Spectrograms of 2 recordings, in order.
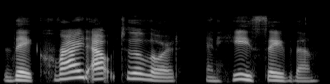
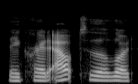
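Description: First: They cried out to the Lord, and he saved them, read slowly with cried leaned on; slow verse reading. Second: Said in the usual way. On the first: Shown as a demonstration. Teacher reading the memory verse aloud to children, slow and deliberate. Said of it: "Our memory verse today is". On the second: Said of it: "That means they called out".

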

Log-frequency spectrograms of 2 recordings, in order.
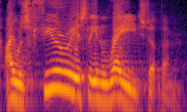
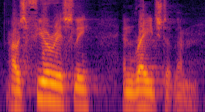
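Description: First: Declaimed quote, leaning hard on "furiously"; emphatic quote. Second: "furiously" set apart low, pause before "enraged"; sober, lower delivery, pausing after "furiously"; subdued repeat. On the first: Preacher quotes Saul's confessed rage. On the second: Repeats the quote to sink in. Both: Acted.

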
